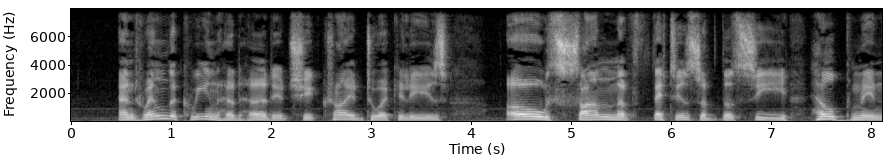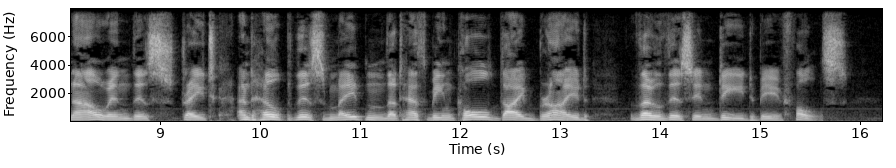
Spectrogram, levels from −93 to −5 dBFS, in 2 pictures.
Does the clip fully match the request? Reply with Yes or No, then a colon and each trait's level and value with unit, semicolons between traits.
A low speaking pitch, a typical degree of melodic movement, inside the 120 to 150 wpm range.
Yes: low, 130 Hz; average, 3.6 semitones; average, 145 wpm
